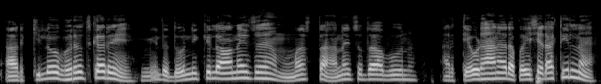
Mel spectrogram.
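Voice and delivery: usual speaking voice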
